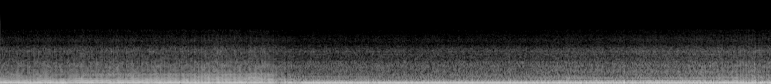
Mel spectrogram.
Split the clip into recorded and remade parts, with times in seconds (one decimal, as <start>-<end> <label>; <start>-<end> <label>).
0.0-2.9 remade; 2.9-7.2 recorded; 7.2-7.7 remade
